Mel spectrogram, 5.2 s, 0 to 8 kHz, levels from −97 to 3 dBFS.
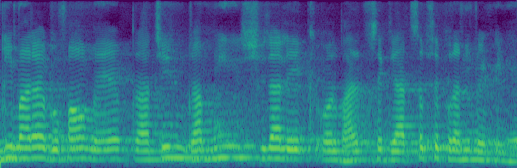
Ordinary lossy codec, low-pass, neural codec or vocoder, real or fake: none; none; codec, 16 kHz, 6 kbps, DAC; fake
